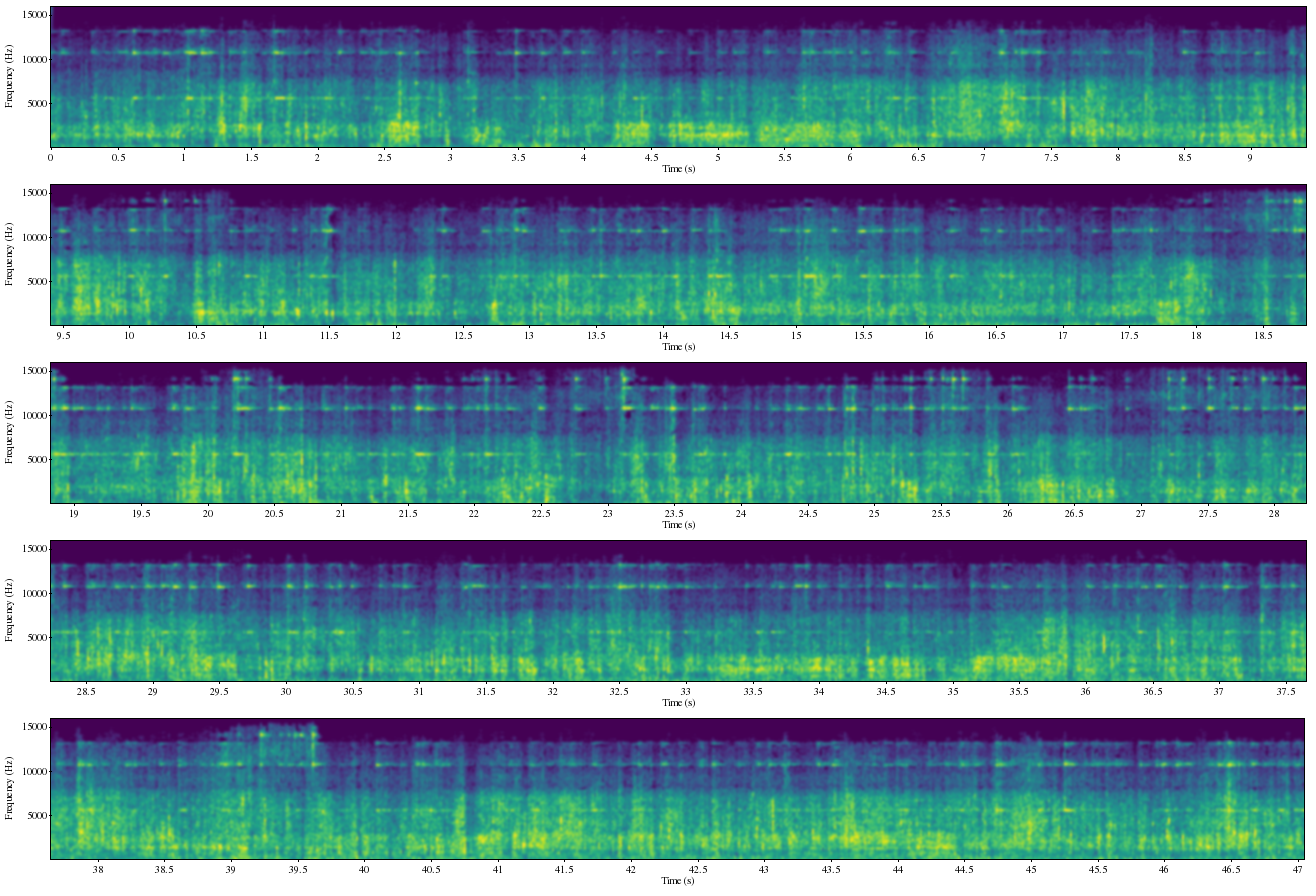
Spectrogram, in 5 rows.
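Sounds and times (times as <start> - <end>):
bike rattling and knocking: 0.0 - 47.0
wind rushing on microphone: 0.0 - 47.0.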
